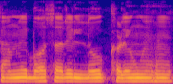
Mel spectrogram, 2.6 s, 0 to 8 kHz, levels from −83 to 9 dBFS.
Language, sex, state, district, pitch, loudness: Hindi, male, Uttar Pradesh, Lucknow, 120 Hz, -12 LUFS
